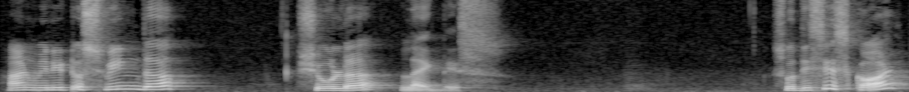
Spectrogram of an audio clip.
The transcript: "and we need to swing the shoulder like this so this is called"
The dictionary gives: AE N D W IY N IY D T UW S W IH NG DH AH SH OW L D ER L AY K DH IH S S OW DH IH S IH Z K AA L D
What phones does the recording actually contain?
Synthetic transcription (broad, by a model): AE N D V IY N IY D T UW S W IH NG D AH SH OW L D ER L AY K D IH S S OW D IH S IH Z K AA L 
